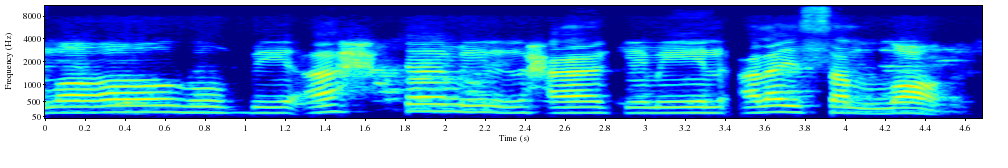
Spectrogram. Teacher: ইয়ালিনকে নরম আওয়াজে তাড়াতাড়ি পড়তে হবে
